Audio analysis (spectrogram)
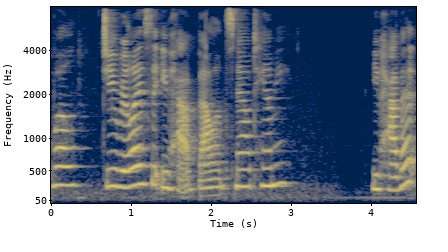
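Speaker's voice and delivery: plain, simple tone. Retelling what her friend said to her on a walk, quoting a friend, speaking quietly. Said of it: "she just very quietly said".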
